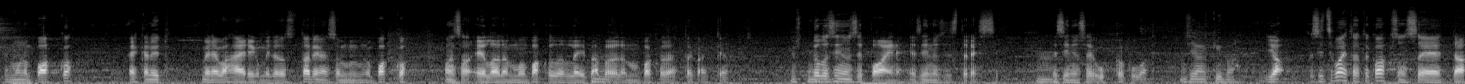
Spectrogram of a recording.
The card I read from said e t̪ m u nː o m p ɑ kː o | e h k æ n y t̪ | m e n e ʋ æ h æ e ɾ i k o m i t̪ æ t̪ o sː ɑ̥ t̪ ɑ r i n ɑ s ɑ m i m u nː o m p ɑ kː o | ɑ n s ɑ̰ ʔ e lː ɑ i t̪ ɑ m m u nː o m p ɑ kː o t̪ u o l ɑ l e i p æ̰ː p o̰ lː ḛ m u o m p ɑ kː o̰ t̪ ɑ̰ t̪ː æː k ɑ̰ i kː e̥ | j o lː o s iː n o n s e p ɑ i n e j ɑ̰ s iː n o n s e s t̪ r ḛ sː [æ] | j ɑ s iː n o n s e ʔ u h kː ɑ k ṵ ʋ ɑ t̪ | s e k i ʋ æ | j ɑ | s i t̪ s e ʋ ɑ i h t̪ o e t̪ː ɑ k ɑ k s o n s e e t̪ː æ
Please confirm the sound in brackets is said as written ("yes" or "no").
no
